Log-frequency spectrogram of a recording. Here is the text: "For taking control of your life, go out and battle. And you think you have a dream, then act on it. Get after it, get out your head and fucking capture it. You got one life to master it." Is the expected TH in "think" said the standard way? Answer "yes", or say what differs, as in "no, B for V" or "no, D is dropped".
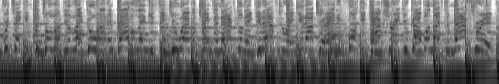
yes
